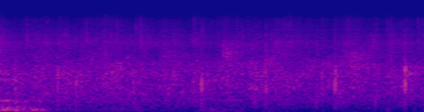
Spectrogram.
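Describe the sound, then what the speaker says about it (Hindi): An audience applauds volunteer workers at a skill development project launch ceremony, with dense, sustained clapping at an even loudness and a few sharper individual claps poking through near the end. "थोड़ा जोरदार तालियां होनी चाहिए इन सारे कर्मठ कार्यकर्ताओं के लिए"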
